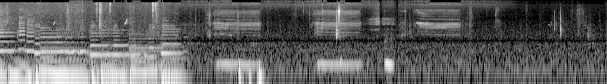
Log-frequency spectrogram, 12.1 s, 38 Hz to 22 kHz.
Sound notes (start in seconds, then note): 4.2 phone buzzing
